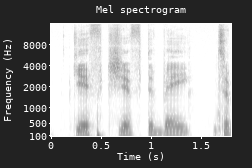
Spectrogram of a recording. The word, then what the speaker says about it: GIF: GIF is said with a J sound like the creator intended.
